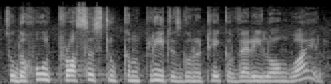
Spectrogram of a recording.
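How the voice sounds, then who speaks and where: A woman's voice: medium pitch, quick pace, dark tone, slight background noise. A woman with an Indian accent presenting live breaking news as a television anchor.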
